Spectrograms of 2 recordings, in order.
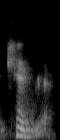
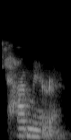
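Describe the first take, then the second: First: The middle vowel is dropped. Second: The middle vowel is clearly pronounced. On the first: The speaker calls it right. "They say camera. The E disappear" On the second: The speaker calls it wrong. "They don't say camera"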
